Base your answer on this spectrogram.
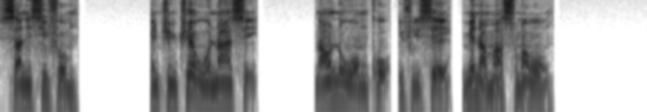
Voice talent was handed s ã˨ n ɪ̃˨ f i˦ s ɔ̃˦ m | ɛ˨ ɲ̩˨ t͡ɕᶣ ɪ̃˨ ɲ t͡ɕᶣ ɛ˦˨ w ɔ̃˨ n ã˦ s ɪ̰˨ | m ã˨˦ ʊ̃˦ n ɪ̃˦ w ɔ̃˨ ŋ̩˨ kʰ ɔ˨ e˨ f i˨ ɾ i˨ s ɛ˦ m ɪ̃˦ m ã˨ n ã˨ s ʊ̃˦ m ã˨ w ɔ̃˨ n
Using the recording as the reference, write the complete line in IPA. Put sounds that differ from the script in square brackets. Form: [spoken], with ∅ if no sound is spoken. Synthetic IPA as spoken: s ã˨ n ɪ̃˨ [s] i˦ [f] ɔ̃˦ m | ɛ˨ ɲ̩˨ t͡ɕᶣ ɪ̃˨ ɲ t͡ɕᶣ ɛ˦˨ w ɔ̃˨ n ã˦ s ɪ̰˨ | [n] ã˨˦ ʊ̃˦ n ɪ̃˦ w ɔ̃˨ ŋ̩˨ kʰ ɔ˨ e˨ f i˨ ɾ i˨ s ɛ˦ m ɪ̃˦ [n] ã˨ [m] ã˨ s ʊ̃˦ m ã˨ w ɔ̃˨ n

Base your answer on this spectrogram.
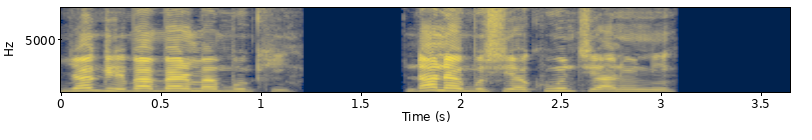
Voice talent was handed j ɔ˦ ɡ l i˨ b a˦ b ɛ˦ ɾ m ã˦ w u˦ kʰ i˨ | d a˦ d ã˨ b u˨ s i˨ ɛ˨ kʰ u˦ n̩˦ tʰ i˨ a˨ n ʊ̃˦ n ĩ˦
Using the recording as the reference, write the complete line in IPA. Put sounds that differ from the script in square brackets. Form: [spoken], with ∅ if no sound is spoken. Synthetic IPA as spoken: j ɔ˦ ɡ l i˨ b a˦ b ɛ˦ ɾ m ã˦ [b] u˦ kʰ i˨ | d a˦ [n] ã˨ b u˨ s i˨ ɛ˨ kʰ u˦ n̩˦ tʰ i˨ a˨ n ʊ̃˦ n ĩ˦

